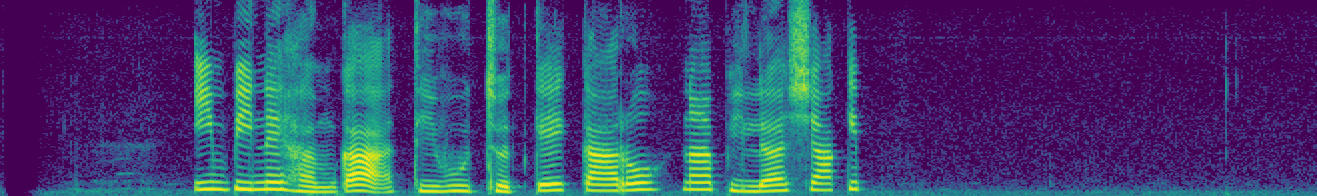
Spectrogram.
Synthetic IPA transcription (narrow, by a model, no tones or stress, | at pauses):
ʔimpineɦamkad̪̥i̤wud̥ʒ̥ṳt̪̚kekaɾonab̥i̤laʃakɪp̚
